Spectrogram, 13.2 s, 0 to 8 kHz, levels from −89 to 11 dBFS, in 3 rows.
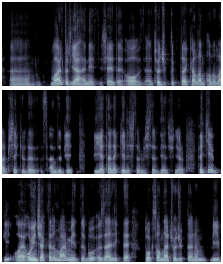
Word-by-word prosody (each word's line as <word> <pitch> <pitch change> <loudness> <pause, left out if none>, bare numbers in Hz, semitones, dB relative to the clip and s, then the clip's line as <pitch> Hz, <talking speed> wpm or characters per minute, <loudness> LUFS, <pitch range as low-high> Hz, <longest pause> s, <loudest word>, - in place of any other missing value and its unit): Eee, 95 0 -6 0.4
vardır, 140 +5 +4
ya, 115 +4 +5
hani, 100 0 -2
sı 100 - -17
şeyde 95 +1 -3
o, 105 +2 +1
ııı, 100 -1 -8
çocuklukta 110 +3 -2
kalan 105 -1 0
anılar 105 0 -1
bir - - -12
şekilde, 100 -5 -6
ııı, 105 +1 -4
sende 95 0 -5
bir 100 +1 -5 0.4
bir 100 - 0
yetenek 100 0 0
geliştirmiştir 95 -2 -5
diye 85 -2 -5
düşünüyorum. 85 -1 -9 0.3
Peki, 130 - +1
bir, 145 +1 +2
eee, 120 0 +2
oyuncakların 140 +5 +6
var 145 +3 +6
mıydı? 95 - -1
Bu, 115 -1 0
özellikle 115 +1 +2 0.3
90'lar 115 +2 +3
çocuklarının 110 -2 -2
bir, 105 0 -1
105 Hz, 145 wpm, -23 LUFS, 95-115 Hz, 0.4 s, oyuncakların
